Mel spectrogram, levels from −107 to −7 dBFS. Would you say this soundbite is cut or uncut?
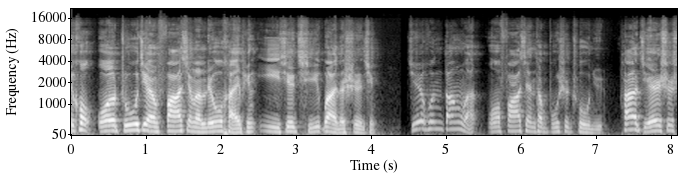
cut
